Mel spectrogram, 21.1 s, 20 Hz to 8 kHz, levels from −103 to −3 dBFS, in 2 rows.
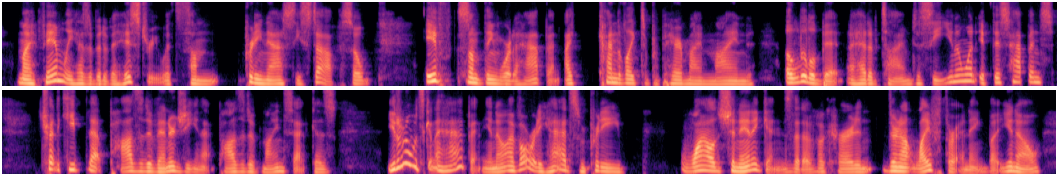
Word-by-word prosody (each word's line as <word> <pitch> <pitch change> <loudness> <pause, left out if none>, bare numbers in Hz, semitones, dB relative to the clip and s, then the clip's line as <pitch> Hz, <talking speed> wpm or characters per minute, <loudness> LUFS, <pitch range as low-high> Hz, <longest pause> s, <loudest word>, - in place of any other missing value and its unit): my 135 -3 +5
family 195 - +3
has 125 -2 -1
a - - -4
bit 120 0 -2
of 110 - -10
a - - -1
history 170 +10 -1
with 120 0 -6
some 115 -3 -3 0.3
pretty 140 - +4
nasty 120 -1 -1
stuff, 100 -1 -3
so 120 -1 -3 0.5
if 210 +2 +7
something 140 -6 +3
were 120 0 +1
to 110 - -4
happen, 125 +7 -5
I'd 130 0 0 0.2
kind 165 -3 +3
of 145 - -5
like 135 -2 +1
to 125 - -10
prepare 125 +2 -2
my 115 -1 -2
mind 110 0 -3 0.3
a 160 - +7
little 155 -3 +5
bit 110 -4 -3
ahead 125 +1 0
of 115 - -2
time 110 -2 -6
to 125 +1 -6
see, 120 +1 -3
"You 155 +10 -5
know 205 - +1
what? 220 -1 +2
If - - -3
this 160 -2 -2
happens, 180 -2 -3 0.4
try 220 - +3
to 190 - -6
keep 195 -2 +1
that - - -1
positive 135 -1 -1
energy 125 -3 +2
and 100 - -7
that - - -12
positive 120 -1 -3
mindset, 130 +5 -4
'cause 110 +1 -5 0.5
you - - +6
don't - - +6
know 410 - +6
what's 305 - +1
gonna - - 0
happen, 265 - -2
you 115 - -2
know?" 125 +5 +2
I've 160 - +2
already 130 - +2
had 155 +5 0
some 135 -3 -3
pretty 125 -5 -1 0.6
wild 155 +1 +4
shenanigans 140 - +2
that 110 -4 -3
have 105 +4 -4
occurred, 115 -1 -1
and 120 - -2
they're 150 -1 +4
not 135 -3 +5
life 165 +9 +2
threatening, 95 -5 -4
but, 125 - -7
you 150 - +2
know, 125 -1 +1
125 Hz, 220 wpm, -24 LUFS, 115-150 Hz, 0.6 s, if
